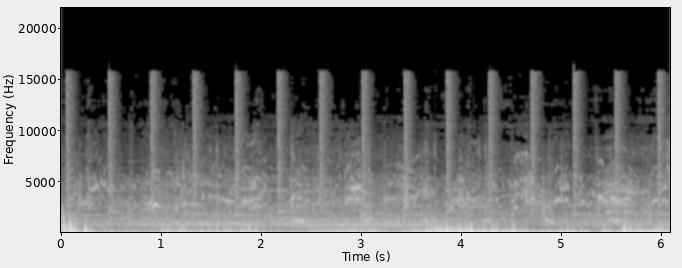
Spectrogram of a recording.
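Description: Wind buffeting the microphone, with a flock of seabirds calling faintly over the water.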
